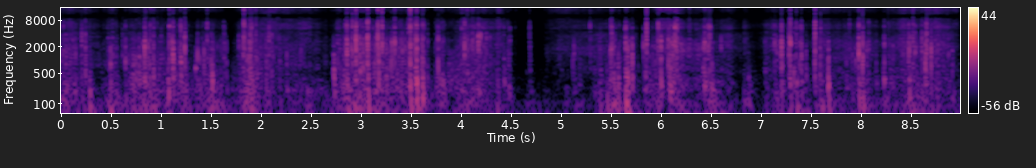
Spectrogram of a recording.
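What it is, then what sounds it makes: Crumpled kraft packing paper. Fingers and a thumb rub and press thin, crumpled brown kraft packing paper, producing dense, bright crinkling and crackling. The sound comes in uneven bursts, with brief quiet gaps near the middle before the rustling picks up again.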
